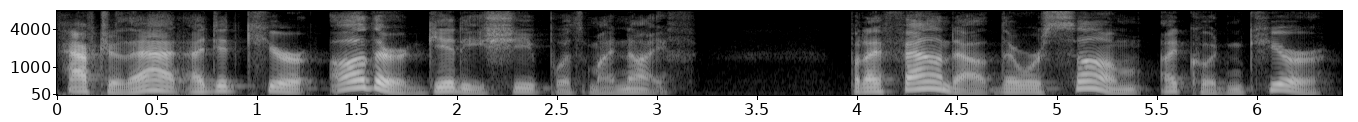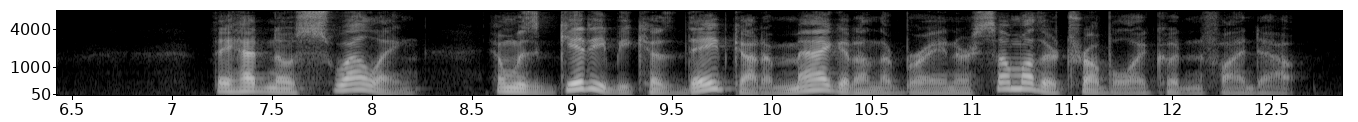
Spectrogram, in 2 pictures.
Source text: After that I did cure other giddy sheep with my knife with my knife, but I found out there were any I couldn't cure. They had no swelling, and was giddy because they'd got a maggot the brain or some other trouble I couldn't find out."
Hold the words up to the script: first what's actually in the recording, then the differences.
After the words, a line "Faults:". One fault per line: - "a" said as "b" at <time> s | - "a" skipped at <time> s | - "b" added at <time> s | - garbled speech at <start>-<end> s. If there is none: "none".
After that I did cure other giddy sheep with my knife, but I found out there were some I couldn't cure. They had no swelling, and was giddy because they'd got a maggot on the brain or some other trouble I couldn't find out."
Faults:
- "with my knife" skipped at 3.2 s
- "any" said as "some" at 4.9 s
- "on" added at 10.4 s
